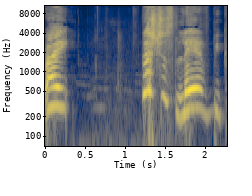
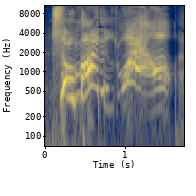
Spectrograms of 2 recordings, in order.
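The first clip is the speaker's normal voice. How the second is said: shout. Real, not acted. Ranting about case numbers.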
